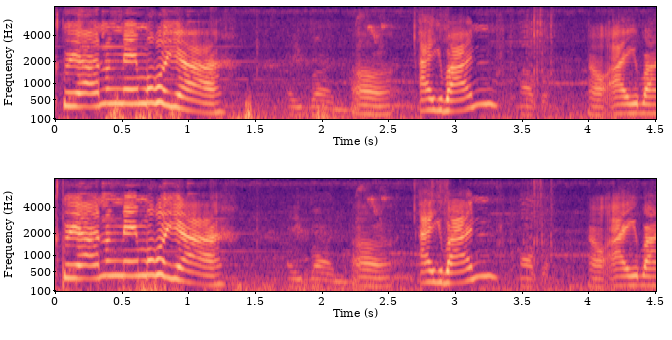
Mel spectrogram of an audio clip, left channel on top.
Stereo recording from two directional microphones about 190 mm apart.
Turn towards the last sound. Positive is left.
turn(degrees=20)  # may be behind; listen again after turning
